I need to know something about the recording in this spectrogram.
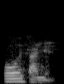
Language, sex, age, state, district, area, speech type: Marathi, male, 30-45, Maharashtra, Ratnagiri, urban, conversation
